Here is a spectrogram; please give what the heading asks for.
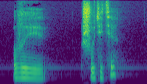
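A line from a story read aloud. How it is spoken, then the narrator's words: Quiet question. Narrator (Russian): тихо спросил Сантьяго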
